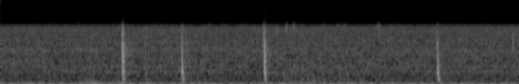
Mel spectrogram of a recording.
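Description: A person chewing a piece of chicken close to the microphone: four short, sharp, wet mouth clicks at uneven intervals over a steady hiss.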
